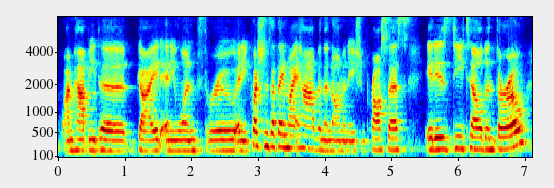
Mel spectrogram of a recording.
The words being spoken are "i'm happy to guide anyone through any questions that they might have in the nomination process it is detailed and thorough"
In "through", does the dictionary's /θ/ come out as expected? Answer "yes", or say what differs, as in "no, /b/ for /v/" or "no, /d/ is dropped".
yes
